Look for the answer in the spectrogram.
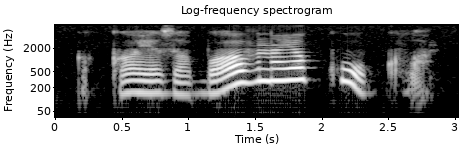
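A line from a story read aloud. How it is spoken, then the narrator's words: Muttering. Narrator (Russian): бормотал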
